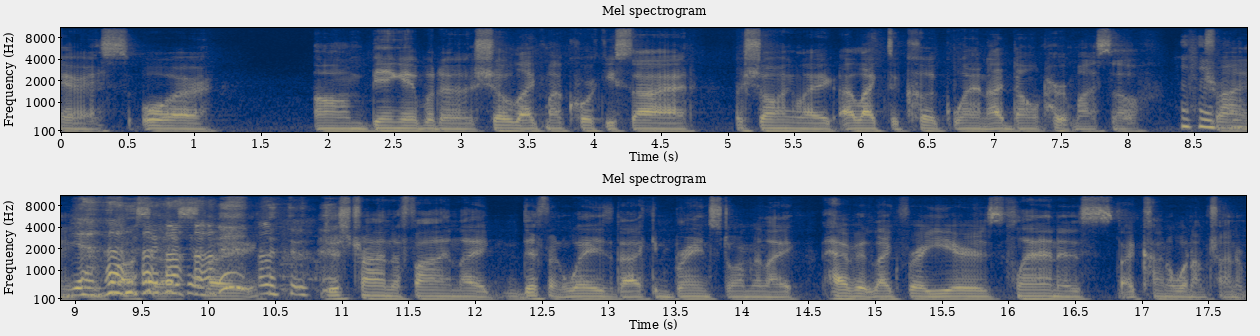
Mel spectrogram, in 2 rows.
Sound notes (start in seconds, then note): 8.5 laughter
